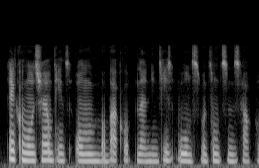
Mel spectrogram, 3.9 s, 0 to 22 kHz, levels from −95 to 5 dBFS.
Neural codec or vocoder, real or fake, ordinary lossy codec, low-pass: autoencoder, 22.05 kHz, a latent of 192 numbers a frame, VITS, trained on many speakers; fake; none; 7.2 kHz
